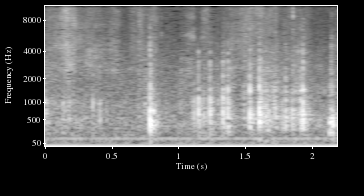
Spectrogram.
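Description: Faint, scattered small clicks and rubbing of a DVD case being handled and pulled at while it is stuck in its outer box.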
